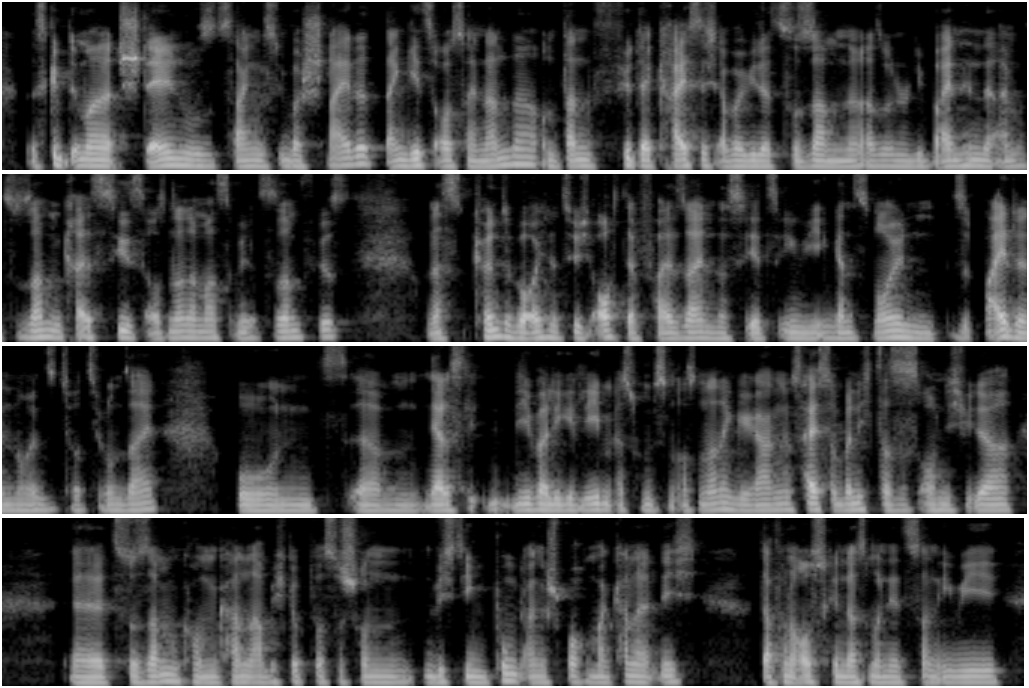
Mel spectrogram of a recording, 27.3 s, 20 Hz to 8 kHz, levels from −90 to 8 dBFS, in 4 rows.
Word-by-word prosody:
es - - -7
gibt - - +3
immer 105 -1 +4
Stellen, 115 0 +6
wo 105 - +2
sozusagen 100 0 -1
es 95 0 -6
überschneidet, 115 +7 0
dann 105 +1 +2
geht's 115 +2 +3
auseinander 105 +6 0
und 100 -4 -5
dann 100 0 +3
führt 120 +4 -1
der 105 - +7
Kreis 105 +1 +3
sich 110 -4 -3
aber 100 +1 +1
wieder 100 -1 +2
zusammen, 100 0 0
ne? 100 0 0
Also, 100 0 -1
wenn 100 - -2
du - - -2
die 100 - -2
beiden 100 +1 +2
Hände 105 -1 0
einmal 105 0 -3
zusammen 115 +3 +1
im 110 - -1
Kreis 105 0 0
ziehst, 110 -3 0
auseinander 110 +3 0
machst 110 0 -3
und - - -9
wieder 105 +1 -4
zusammenführst. 115 +4 -3 0.5
Und - - -7
das 100 -1 -3
könnte 120 -1 +3
bei 100 - +6
euch 105 - +5
natürlich 105 -2 -3
auch 120 - +3
der 95 - -1
Fall 95 0 0
sein, 105 0 +1
dass 95 -1 -5
jetzt 95 -1 -2
irgendwie 100 -2 -2
in 100 - -5
ganz 100 -1 -2
neuen 105 -3 +2
Si - - -9
beide 120 -4 +6
in 95 - -1
neuen 95 0 -3
Situationen 100 -2 -7
seid 110 +5 -1 0.5
und, 95 0 0 0.2
ähm, 95 -1 -3
ja, 100 -1 +6
das 95 0 -1 0.3
jeweilige 100 -1 +2
Leben 105 +1 +1
erst 105 -4 -7
mal - - -4
'n - - -4
bisschen 100 - -6
auseinandergegangen 100 +1 -1
ist. 105 - -6
Das - - -11
heißt 110 -1 +6
aber 105 0 +1
nicht, 110 +1 -2
dass 100 - -1
es 95 +1 -6
auch 100 - -1
nicht 100 -1 -4
wieder, 100 0 +2 0.5
äh, 95 0 +3
zusammenkommen 105 0 0
kann, 100 +1 -1
aber 95 -1 -2
ich 95 - -9
glaube, 105 - -2
du - - -7
hast 100 -1 -4
ja - - -4
schon 100 0 -1
'n 100 - -2
wichtigen 100 -1 -1
Punkt 125 0 +1
angesprochen. 100 +1 -2
Man 100 -1 0
kann 105 - -2
halt 100 -1 0
nicht 105 +1 -4 0.4
davon - - +2
ausgehen, 100 -1 +1
dass 95 0 +1
man 95 -1 0
jetzt 95 0 -4
dann 100 -1 -1
irgendwie 100 0 0
100 Hz, 230 wpm, -24 LUFS, 95-105 Hz, 0.5 s, der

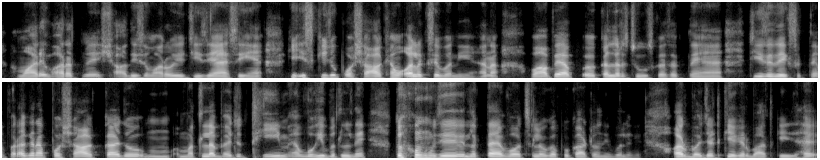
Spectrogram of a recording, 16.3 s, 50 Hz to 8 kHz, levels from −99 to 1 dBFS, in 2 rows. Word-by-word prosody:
हमारे 115 +3 +1
भारत 125 +1 -2
में 140 +1 -5
शादी-समारोह 115 +1 -4
ये 120 - -2
चीज़ें 110 +2 -3
ऐसी 115 +1 0
हैं 110 0 -4 0.3
कि, - - -3
इसकी 190 - -2
जो 200 - +1
पोशाक 130 -3 +2
हैं, 160 - +4
वो - - +1
अलग 145 -1 +6
से - - +4
बनी 105 -1 -8
हैं, 100 - -19
है - - -3
ना? - - 0 0.4
वहाँ 125 +3 +6
पे 160 - +7
आप 150 -1 +7 0.2
अ, - - +2
कलर 120 +2 +2
चूज़ 120 -3 -8
कर 110 - -4
सकते 110 +1 -9
हैं, 110 0 -4 0.3
चीज़ें 135 +1 0
देख 130 -1 +4
सकते 130 - -9
हैं 135 - -9
पर - - -2
अगर 190 +2 +2
आप 200 -1 +3
पोशाक 145 -4 +2
का 155 0 +6
जो 155 0 -1
उम, 120 -3 -10 0.2
मतलब 135 +2 +2
है, 125 - -1
जो 140 - -9
थीम 150 +2 -3
है 130 - -6
वही 155 +4 +1
बदल 115 -2 -2
दें 130 +2 -1 0.3
तो 205 +4 +6
मुझे 160 -2 +4
लगता 125 +2 +3
है 130 - +8
बहुत 120 -1 0
से 125 - -7
लोग 120 -1 -2
आपको 120 +1 -6
कार्टून 115 0 -3
हीं 110 - -16
बोलेंगे। 95 -2 -16 0.4
और 125 - +7
बजट 120 +2 -1
की 130 - +2
अगर 120 0 -2
बात 110 - -5
की 105 -1 -7
जाए 135 +5 -3
125 Hz, 245 wpm, -25 LUFS, 115-140 Hz, 0.4 s, है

